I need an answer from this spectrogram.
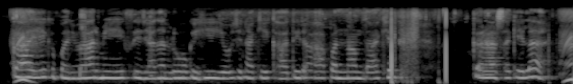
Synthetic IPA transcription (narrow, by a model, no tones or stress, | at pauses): kaekpəɾiwaɾmeeksed͡ʒjad̪alokɦijod͡ʒnakekʰat̪iɾapənːamd̪akʰil | kəɾasəkela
